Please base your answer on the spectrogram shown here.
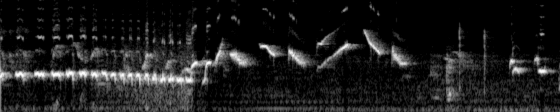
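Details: Murai batu singing, used to stir other birds into a response: a fast even trill on one low pitch for two seconds, then a varied string of sharp upward-slurred whistles and quick chirps.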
